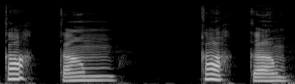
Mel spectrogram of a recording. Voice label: "kahkvm", Muscogee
